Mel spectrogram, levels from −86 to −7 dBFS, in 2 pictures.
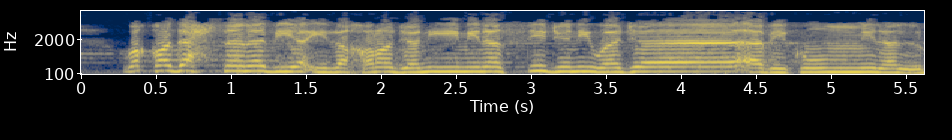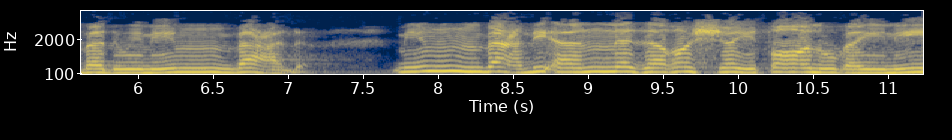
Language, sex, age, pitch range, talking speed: Arabic, male, 40-59, 175-210 Hz, 100 wpm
